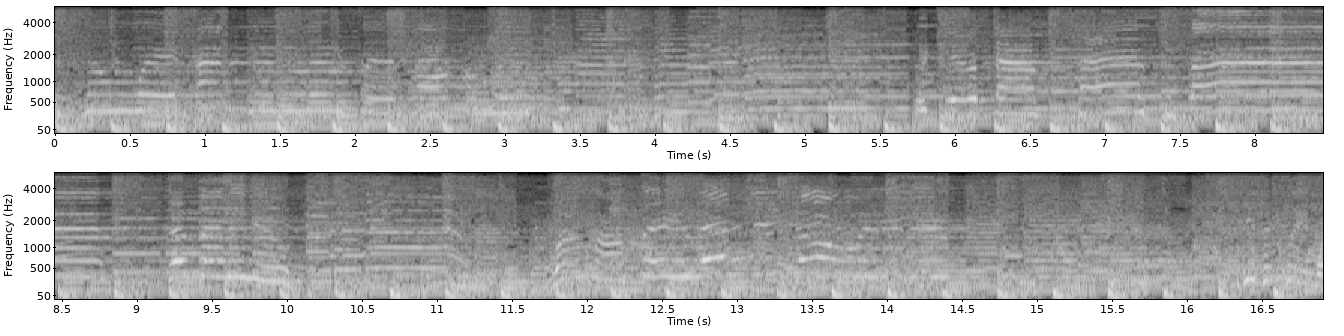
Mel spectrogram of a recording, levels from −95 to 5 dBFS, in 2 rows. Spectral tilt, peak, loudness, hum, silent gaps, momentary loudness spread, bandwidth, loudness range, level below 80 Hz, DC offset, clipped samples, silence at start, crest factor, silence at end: -8 dB/octave; -2 dBFS; -18 LUFS; none; none; 4 LU; 5.4 kHz; 2 LU; -24 dBFS; under 0.1%; under 0.1%; 0 s; 14 dB; 0 s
